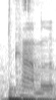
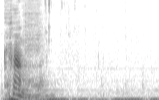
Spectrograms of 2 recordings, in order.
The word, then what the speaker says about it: Kamala: we G Kam my bad I be saying kamla my bad Kamala am I saying K yeah K I ain't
